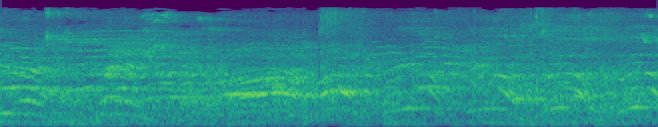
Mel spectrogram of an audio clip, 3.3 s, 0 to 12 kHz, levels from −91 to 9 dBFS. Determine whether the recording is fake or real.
real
